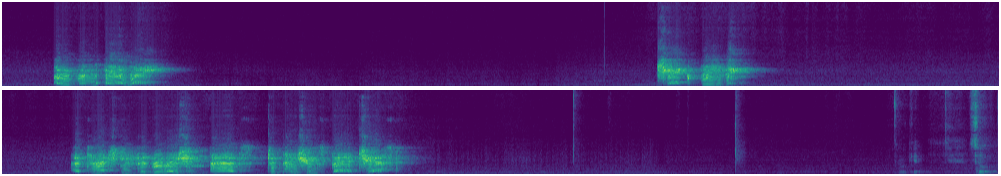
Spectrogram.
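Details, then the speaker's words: Recorded voice prompts from a Zoll AED during a training demonstration with adult pads, given in short bursts during CPR: open airway, check breathing, attach pads to bare chest. "মেশিনটা operate করলে মেশিনে কিছু আপনাকে instruction দিবে যখন ওই মানুষটা অজ্ঞান তখন কিছু জিনিস আপনাকে সে ইন্সট্রাকশন দিবে"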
